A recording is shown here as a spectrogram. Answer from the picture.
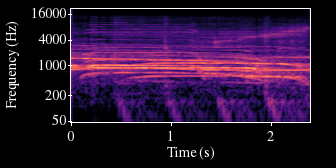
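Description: Live pop band music between sung lines: long held melody notes that slide slowly in pitch, with little bass or drum underneath.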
